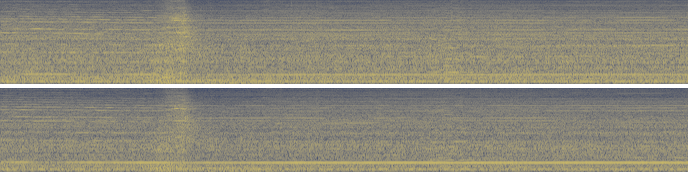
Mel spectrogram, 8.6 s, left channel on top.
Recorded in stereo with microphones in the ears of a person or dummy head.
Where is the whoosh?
15° left (ahead or behind), 0.8 m.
